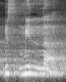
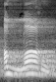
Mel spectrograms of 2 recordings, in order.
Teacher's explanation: Kalau bismillah itu lafzul jalalahnya tarkik, tipis. Kalau ini Allahu adalah tafhim, tebal.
